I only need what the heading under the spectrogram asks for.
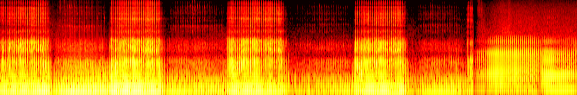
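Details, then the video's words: Relaxed pet cat purring while a hand strokes its fur: a low, even rumble with long rubbing swishes about every two and a half seconds. A brief tonal murmur closes the passage. "Stroking & Purring"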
